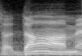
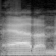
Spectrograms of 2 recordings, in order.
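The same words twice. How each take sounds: First: "Adam" as uh-DAHM, stressed on the second syllable; Hebrew pronunciation. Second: Said in the usual way. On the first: Shown as a demonstration. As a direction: say "Adam" the Hebrew way, with a long AH at the end. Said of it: "It's not Adam". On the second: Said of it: "how you pronounce it in Hebrew".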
